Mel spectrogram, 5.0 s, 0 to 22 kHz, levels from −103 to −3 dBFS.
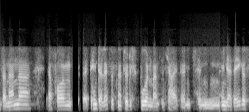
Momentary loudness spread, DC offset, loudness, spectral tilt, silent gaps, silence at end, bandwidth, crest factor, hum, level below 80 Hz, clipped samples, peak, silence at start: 7 LU; under 0.1%; -20 LUFS; -8.5 dB/octave; none; 0 s; 4.1 kHz; 16 dB; none; -70 dBFS; under 0.1%; -4 dBFS; 0 s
